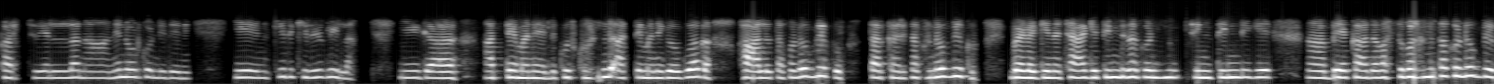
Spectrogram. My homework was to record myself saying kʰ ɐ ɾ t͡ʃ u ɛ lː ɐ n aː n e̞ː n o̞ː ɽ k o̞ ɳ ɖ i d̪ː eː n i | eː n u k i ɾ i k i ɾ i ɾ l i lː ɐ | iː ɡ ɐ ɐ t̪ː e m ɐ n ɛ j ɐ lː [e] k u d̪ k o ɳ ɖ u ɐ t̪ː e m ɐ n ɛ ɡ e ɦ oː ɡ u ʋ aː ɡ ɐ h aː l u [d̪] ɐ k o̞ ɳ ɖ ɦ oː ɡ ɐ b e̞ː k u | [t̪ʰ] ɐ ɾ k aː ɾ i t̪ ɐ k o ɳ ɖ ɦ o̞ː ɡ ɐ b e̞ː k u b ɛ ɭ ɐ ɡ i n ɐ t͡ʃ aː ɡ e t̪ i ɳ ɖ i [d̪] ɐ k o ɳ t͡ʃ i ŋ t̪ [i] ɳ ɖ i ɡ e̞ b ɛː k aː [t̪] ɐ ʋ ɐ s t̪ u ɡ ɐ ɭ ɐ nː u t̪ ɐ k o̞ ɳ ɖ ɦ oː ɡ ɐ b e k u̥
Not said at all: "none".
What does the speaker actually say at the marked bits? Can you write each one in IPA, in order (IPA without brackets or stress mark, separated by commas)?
i, t̪, t̪, t̪, i, d̪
